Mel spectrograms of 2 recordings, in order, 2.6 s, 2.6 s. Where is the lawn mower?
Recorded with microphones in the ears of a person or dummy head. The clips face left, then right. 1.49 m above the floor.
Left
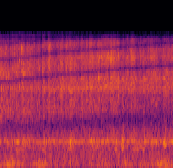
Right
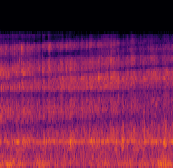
25° left (ahead or behind); by 2.6 s 35° left (ahead or behind).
